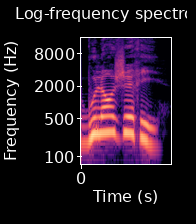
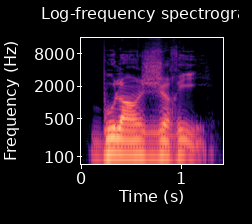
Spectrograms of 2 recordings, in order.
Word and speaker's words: boulangerie: À la boulangerie. To the bakery. Notice how you can hear the sound je in boulangerie. Boulangerie. When French speakers say this word quickly, they might actually leave the sound off.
